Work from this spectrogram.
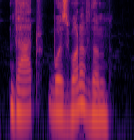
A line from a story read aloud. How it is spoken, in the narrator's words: said the doctor quietly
